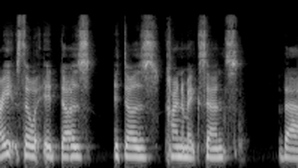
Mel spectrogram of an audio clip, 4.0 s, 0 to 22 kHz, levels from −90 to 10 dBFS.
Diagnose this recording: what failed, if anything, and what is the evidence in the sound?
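The codec stage failed: AAC frame loss with concealment at 0.91 to 0.97 s, just before "it does kind of". A smeared, noisy patch about 43 ms long, which fits one lost frame, replaces the sound. The decoder rebuilt it from the previous spectrum, so there is no click or silent gap as in a buffer dropout.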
